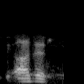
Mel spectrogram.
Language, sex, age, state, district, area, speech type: Nepali, male, 18-30, West Bengal, Darjeeling, rural, conversation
